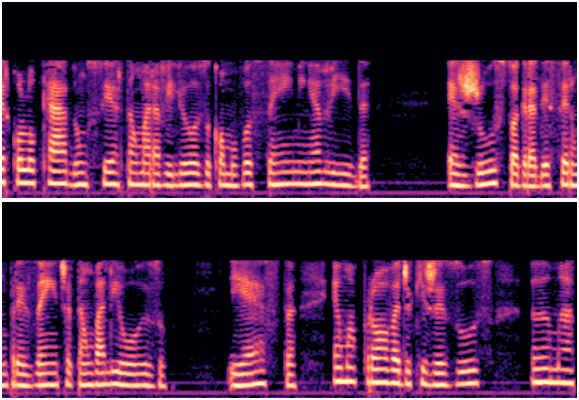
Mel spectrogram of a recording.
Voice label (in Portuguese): Irmã Feminino, Telemensagens, Natal; Telemensagens 2017; Natal & Ano Novo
